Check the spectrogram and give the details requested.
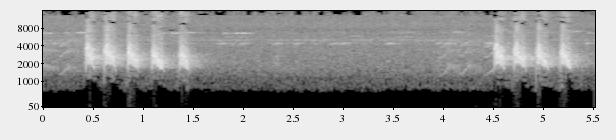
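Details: Female pale-breasted thrush calling: two bursts of five quick, harsh, slightly descending notes, about four seconds apart, with faint background chirps.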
